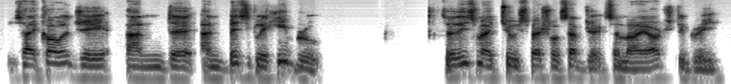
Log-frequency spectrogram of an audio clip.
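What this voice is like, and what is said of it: Beautiful Scottish Highland accent. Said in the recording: “certainly giving you a beautiful accent. Um, you've got a lovely voice.”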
